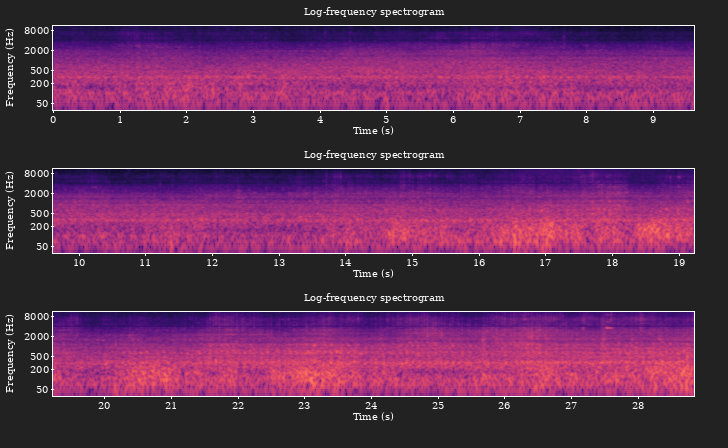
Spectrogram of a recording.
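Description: A train running, growing louder through the second half with an uneven low throb.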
